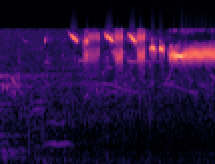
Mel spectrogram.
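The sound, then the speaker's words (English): A savannah sparrow's high, buzzing song: a few short thin chips and trills, then a long insect-like buzz at the end. Clear, with nothing else around it. “And birds like this savannah sparrow, they tend to have a buzzing type call.”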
